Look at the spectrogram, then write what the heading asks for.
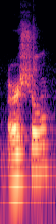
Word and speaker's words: Urshel: Urshel, like as in Marshall. Oh, Okay. okay. Like Herschel.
